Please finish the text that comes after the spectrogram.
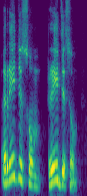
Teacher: را باریک لیکن جیم پہ کلکلا ہوگا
